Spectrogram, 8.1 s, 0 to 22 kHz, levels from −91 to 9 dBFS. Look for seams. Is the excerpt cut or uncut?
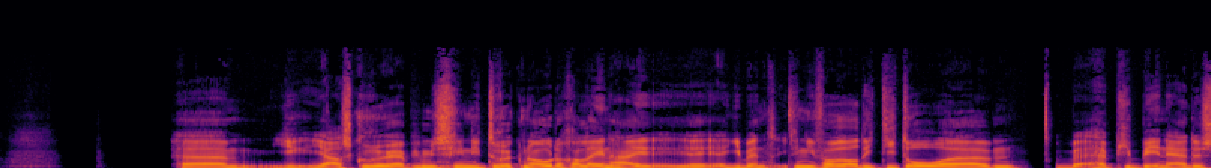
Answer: cut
